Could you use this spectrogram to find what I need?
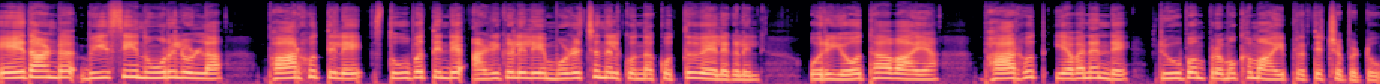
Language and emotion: Malayalam, neutral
